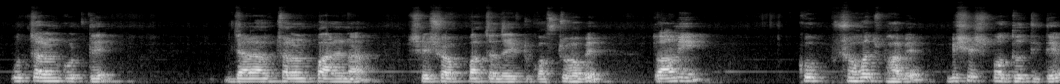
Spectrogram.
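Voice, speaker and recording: A man's voice: mid-range voice, darkish tone, recorded from a distance. A man with a Bangladeshi accent teaching English pronunciation to children, spelling words letter by letter and sounding out each syllable. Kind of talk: slow tutorial for children. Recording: echoey room, speaker away from mic.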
